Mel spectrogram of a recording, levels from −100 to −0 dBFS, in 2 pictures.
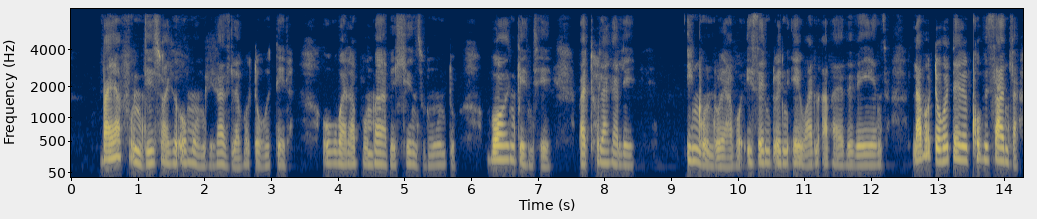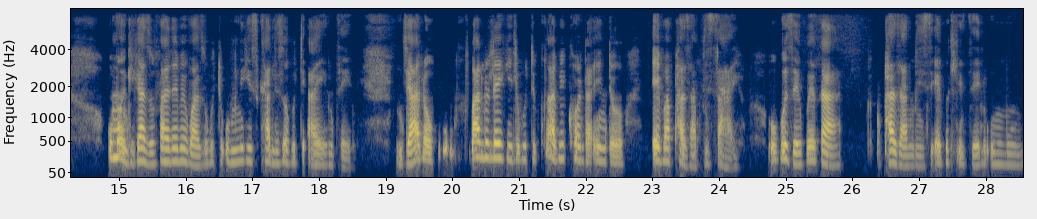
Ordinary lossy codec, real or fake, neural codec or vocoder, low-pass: AAC, 48 kbps; real; none; 7.2 kHz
